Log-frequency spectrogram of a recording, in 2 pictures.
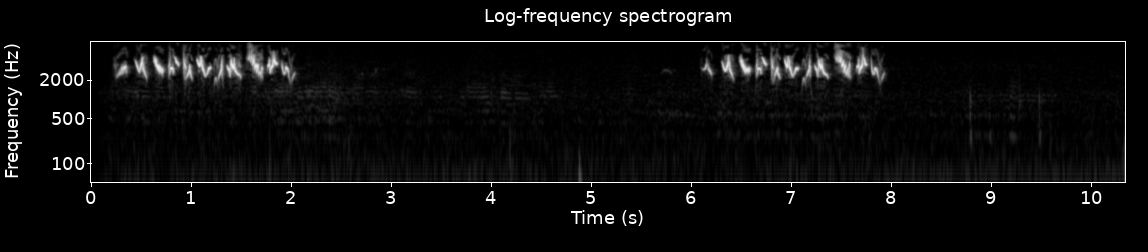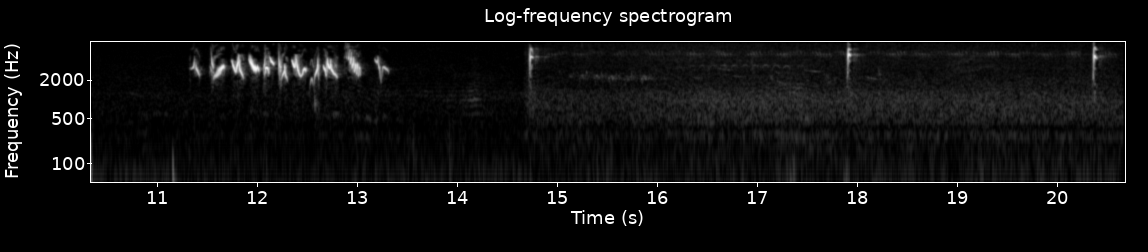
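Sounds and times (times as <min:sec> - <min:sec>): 
blue grosbeak singing: 0:00.2 - 0:02.1, 0:05.7 - 0:08.0, 0:11.3 - 0:13.4, 0:14.7 - 0:20.6.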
